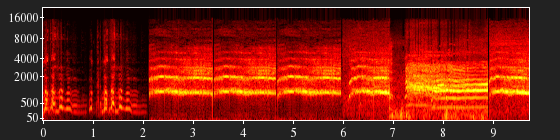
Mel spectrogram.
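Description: A goat gives loud, drawn-out, almost human-sounding bleats and screams, with brief human voices at the start.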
